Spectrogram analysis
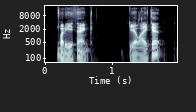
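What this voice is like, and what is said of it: Impression of speaker's father. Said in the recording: “really good impression of my dad”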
